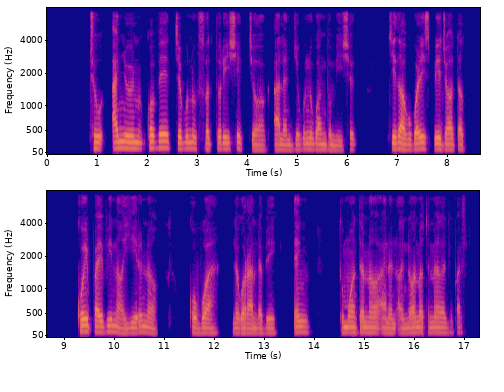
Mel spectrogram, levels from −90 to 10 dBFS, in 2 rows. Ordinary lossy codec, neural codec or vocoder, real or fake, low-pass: none; codec, 24 kHz, 0.9 kbps, WavTokenizer, medium speech release version 2; fake; 7.2 kHz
